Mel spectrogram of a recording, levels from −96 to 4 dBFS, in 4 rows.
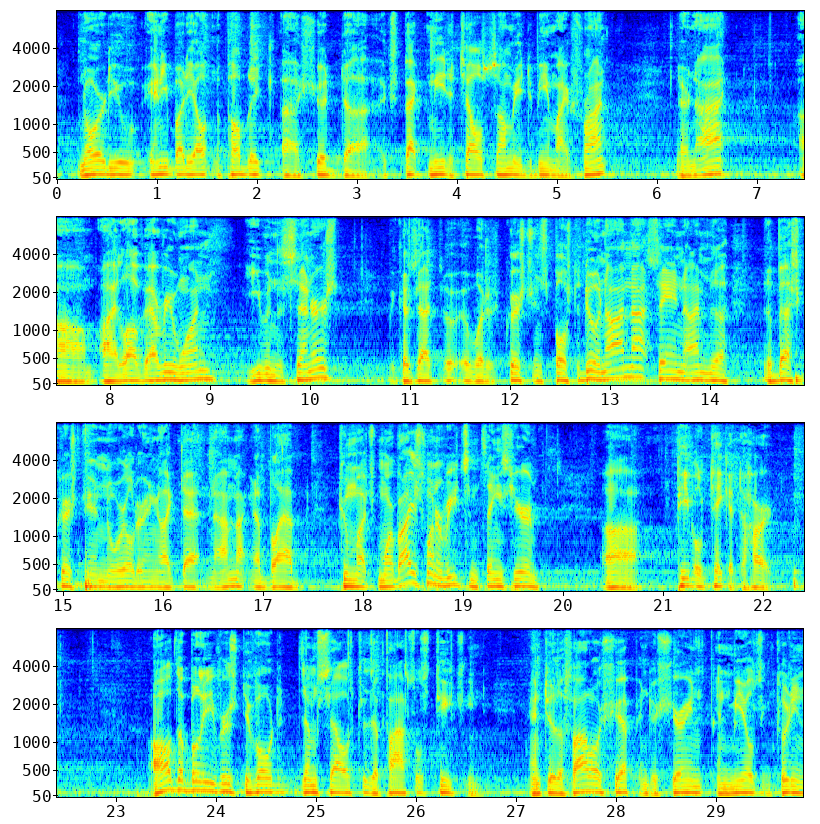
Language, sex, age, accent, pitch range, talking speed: English, male, 60-79, American, 100-115 Hz, 195 wpm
